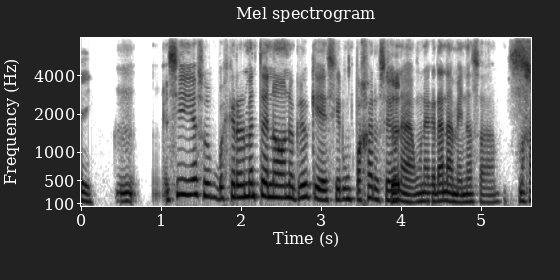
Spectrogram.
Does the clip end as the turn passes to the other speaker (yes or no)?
yes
